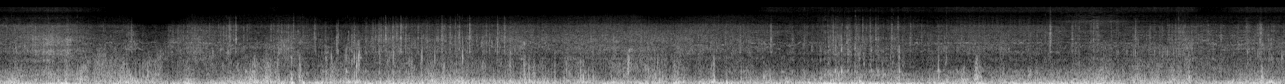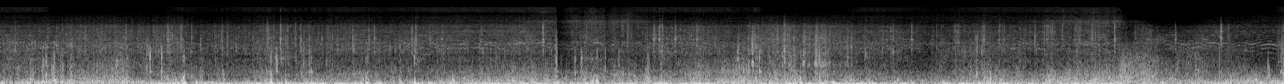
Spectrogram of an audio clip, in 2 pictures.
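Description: Wind buffeting the camera microphone as a Jamis Defcon 1 enduro mountain bike is ridden fast downhill, with a continuous rumble of tyres on dirt. Many short clacks and rattles come from the bike as it runs over rough ground.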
